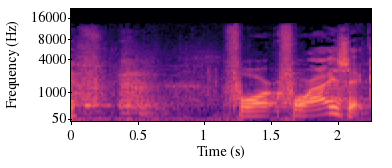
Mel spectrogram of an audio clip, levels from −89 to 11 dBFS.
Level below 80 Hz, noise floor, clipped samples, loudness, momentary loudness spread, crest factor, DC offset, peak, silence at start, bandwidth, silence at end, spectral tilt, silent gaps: -48 dBFS; -39 dBFS; under 0.1%; -18 LUFS; 19 LU; 16 dB; under 0.1%; -4 dBFS; 0 s; 13.5 kHz; 0 s; -2.5 dB/octave; none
